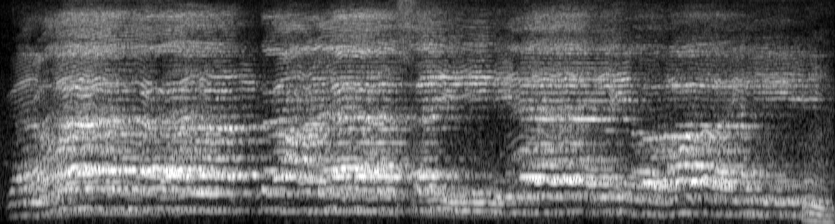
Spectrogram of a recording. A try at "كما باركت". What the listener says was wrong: Ba ada alif. Kama barakta ala, bukan kama barakta. Ba itu ada mad, ada alif. Kama barakta ala sayyidina Ibrahim.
